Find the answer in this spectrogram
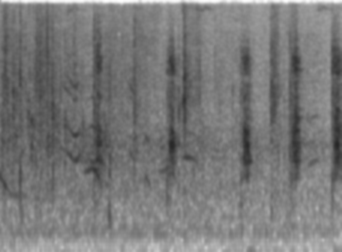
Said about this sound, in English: Pretty nice duck.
